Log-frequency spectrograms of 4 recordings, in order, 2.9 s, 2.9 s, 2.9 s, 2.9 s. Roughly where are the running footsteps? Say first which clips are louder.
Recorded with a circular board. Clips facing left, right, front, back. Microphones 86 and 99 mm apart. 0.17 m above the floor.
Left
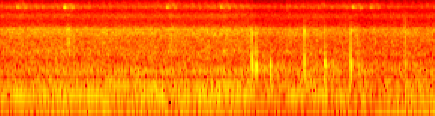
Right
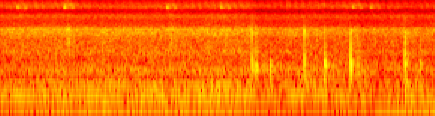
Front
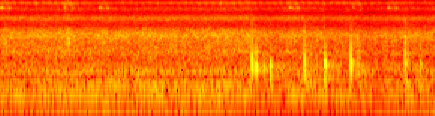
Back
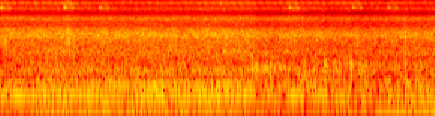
Left 2 dB, front 8 dB; ahead.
